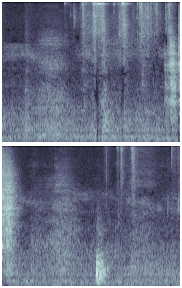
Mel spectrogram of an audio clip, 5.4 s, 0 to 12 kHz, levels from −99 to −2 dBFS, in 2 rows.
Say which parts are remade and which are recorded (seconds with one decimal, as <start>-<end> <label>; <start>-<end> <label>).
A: 0.0-5.4 recorded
